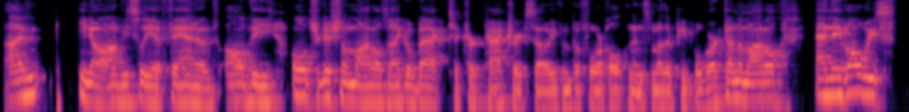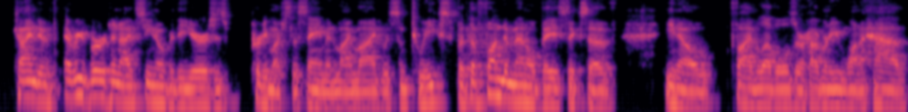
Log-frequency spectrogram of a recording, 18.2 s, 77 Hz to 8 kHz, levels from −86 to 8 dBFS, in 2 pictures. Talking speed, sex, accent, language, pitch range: 220 wpm, male, American, English, 105-125 Hz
